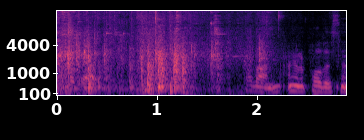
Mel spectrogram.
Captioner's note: crash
